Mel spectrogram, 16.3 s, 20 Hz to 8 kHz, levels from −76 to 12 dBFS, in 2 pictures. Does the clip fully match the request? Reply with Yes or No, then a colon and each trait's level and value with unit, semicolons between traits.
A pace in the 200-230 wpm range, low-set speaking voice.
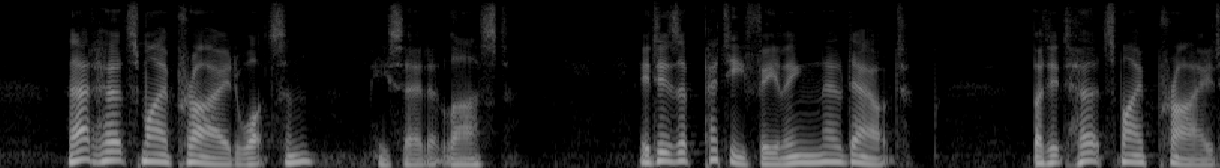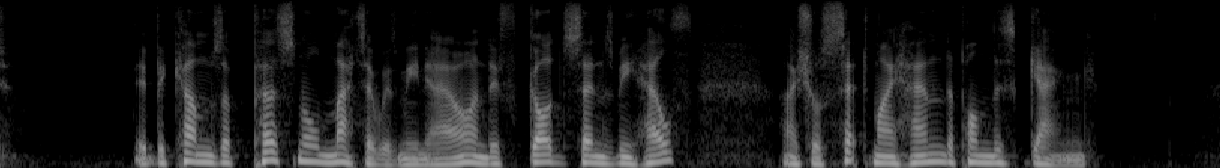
No: average, 160 wpm; low, 120 Hz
